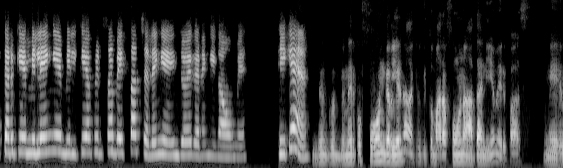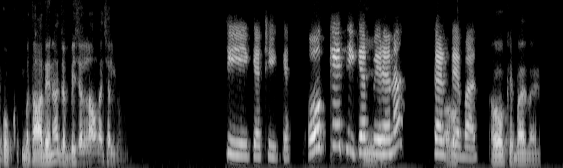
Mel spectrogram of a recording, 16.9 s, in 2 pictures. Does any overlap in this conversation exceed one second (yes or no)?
no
